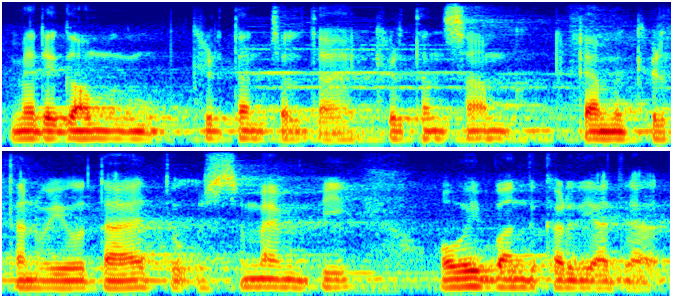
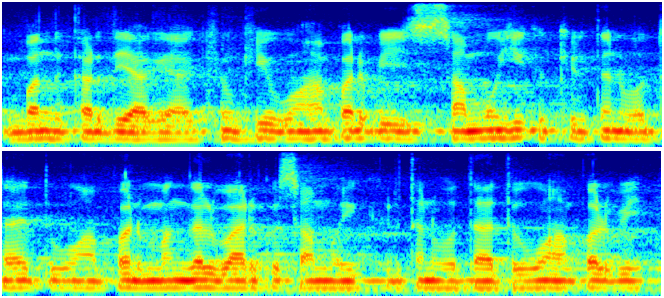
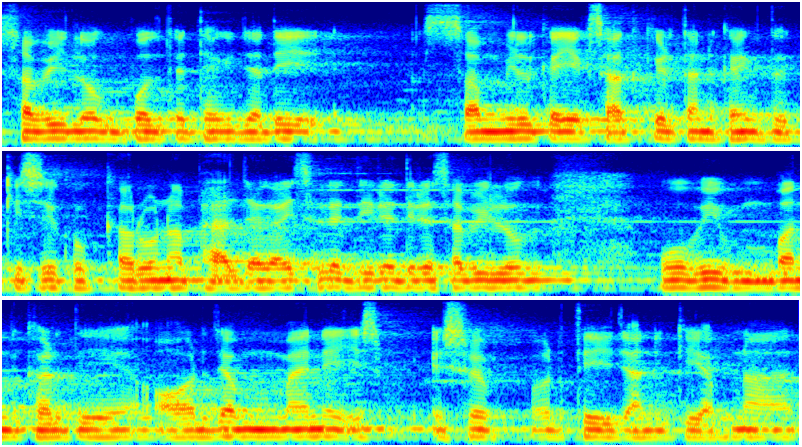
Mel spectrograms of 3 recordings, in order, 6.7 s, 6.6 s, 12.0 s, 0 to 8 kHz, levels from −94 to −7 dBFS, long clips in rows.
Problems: none marked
